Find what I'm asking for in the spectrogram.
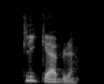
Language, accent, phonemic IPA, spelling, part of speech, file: French, France, /kli.kabl/, cliquable, adjective, LL-Q150 (fra)-cliquable.wav
- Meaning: clickable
